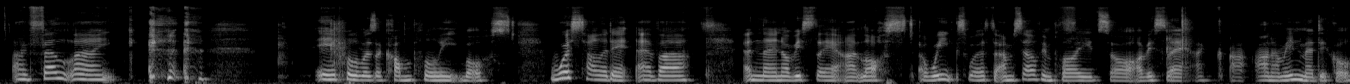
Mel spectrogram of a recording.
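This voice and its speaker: A woman chatting casually on her colouring channel, her voice hoarse and croaky after a chest infection, rambling with fillers and coughs. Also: mid-range voice, a little mellow. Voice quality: husky. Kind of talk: casual chat while colouring.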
